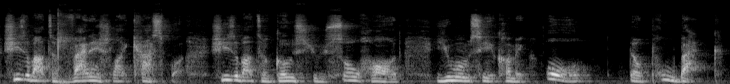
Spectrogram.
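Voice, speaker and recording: A man giving blunt, profane dating advice in a casual monologue, swinging between loud emphasis and low muttering. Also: animated, unhurried, vocal fry.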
